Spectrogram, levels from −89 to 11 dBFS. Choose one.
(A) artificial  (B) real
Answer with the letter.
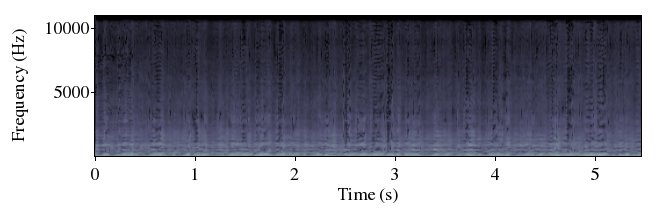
A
